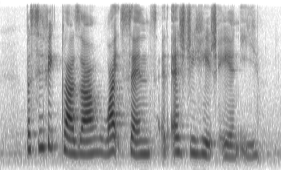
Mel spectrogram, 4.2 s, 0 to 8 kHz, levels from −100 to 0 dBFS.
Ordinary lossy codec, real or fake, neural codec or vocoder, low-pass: none; real; none; 7.2 kHz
